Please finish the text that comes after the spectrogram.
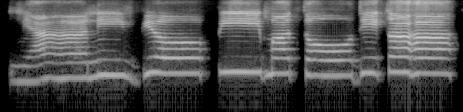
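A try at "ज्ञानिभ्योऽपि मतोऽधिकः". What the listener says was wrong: This P is Hrasva. Jnanebhyopi matodhikaha. You are again elongating this. Jnanibhyopi. P only. It's not P. Dirgha is not there. Jnanebhyopi matodhikaha.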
